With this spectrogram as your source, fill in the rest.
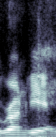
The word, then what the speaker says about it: Ranvier: they're named after and he was french so ranvier is how you pronounce it all often just referred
